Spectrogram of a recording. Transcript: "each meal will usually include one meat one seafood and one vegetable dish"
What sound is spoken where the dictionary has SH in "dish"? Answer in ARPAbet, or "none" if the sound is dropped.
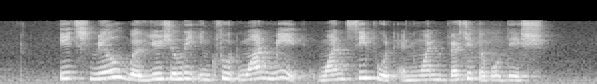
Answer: SH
